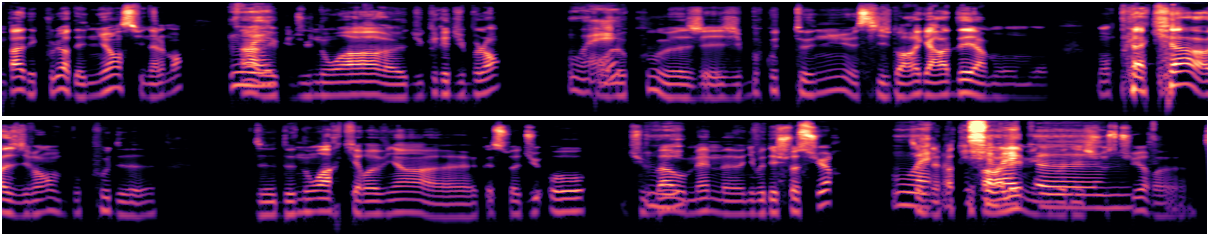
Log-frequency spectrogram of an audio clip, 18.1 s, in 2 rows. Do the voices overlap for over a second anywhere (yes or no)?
yes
